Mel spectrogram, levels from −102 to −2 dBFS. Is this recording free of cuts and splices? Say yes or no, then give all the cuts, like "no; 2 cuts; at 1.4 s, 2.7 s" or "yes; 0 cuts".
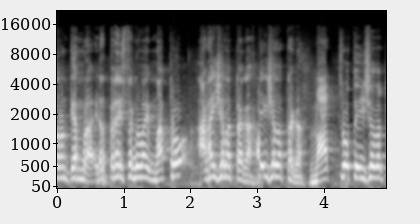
no; 1 cut; at 3.0 s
